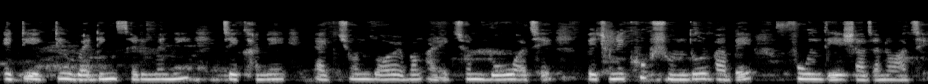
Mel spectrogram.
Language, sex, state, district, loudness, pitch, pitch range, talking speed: Bengali, female, West Bengal, Kolkata, -17 LUFS, 230 Hz, 220-245 Hz, 125 wpm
